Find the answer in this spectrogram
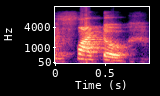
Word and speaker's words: Vater: V will be pronounced as Fau. So For example, father in German is called Vater, because generally whenever you are having the letter alphabet V, you'll be going to pronounce as F. So that's why it's your Vater here.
